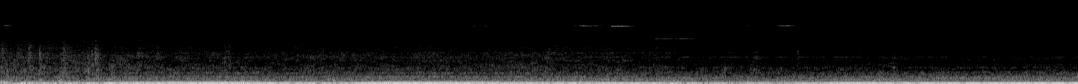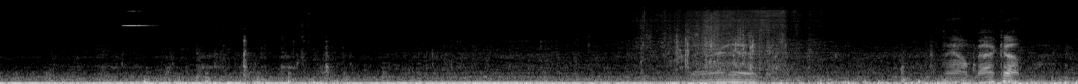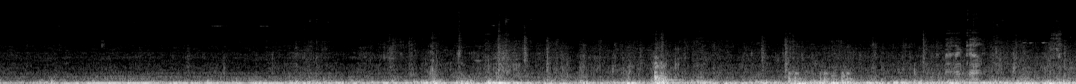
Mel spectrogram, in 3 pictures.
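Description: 2004 Range Rover HSE's 4.4-litre V8 and tyres making a steady low rumble as it creeps along a rough dirt trail, heard from inside the cabin. A few knocks from the ruts come near the end.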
